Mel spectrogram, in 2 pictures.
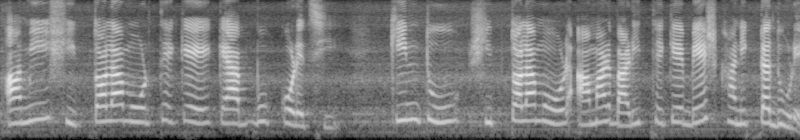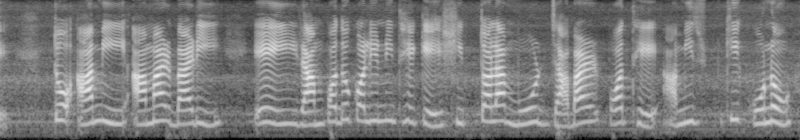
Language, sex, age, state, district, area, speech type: Bengali, female, 45-60, West Bengal, Purulia, urban, spontaneous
